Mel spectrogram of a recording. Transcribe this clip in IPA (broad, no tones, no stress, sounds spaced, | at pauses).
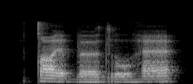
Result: tˤ ɛ b œ d r o ɦ æ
